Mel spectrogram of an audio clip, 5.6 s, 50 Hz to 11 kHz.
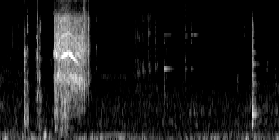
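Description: A brief, loud burst of a power tool whirring on a wheel bolt during a front brake job on a 2014–2019 Kia Soul, framed by metallic clinks and tool handling sounds before and after.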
